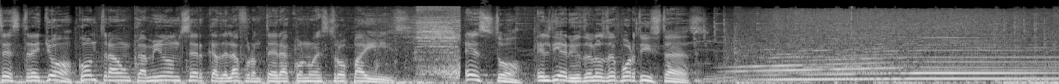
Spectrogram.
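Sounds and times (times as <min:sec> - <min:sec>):
speech: 0:00.0 - 0:07.4
new Mercedes Formula 1 race car engine for the 2021 season revving: 0:07.1 - 0:10.5.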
